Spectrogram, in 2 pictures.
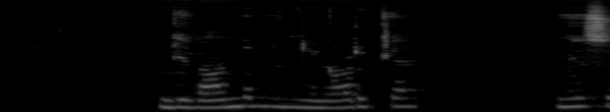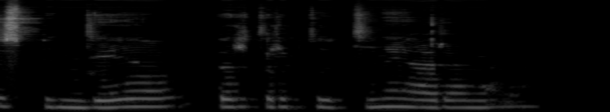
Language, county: Lithuanian, Šiauliai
